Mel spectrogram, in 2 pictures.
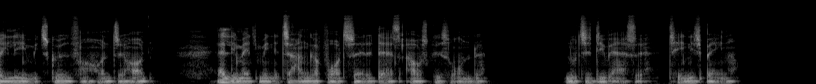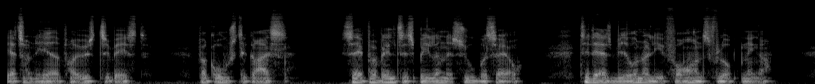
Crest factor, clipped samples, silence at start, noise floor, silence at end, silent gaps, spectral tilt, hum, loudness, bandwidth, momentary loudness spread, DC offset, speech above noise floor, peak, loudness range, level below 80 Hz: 20 dB; under 0.1%; 0 s; -81 dBFS; 0 s; none; -4.5 dB/octave; none; -33 LUFS; 15 kHz; 12 LU; under 0.1%; 48 dB; -14 dBFS; 4 LU; -48 dBFS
